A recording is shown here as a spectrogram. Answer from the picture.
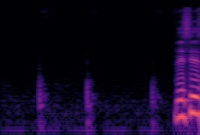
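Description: Pen tip tapping on a writing screen while letters are drawn: three faint, short taps about half a second apart.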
